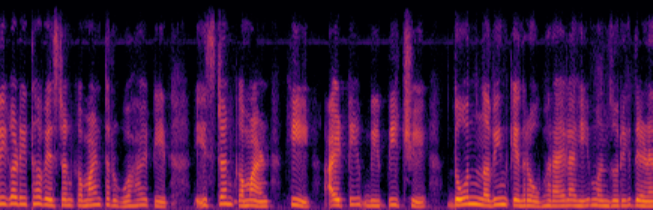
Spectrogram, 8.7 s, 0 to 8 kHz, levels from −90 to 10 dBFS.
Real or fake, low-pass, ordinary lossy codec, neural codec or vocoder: real; 7.2 kHz; Opus, 24 kbps; none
